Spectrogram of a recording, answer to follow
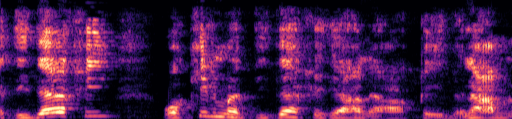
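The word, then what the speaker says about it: διδαχή: الكلمة تنطق باللغة اليونانية ديداخي، وكلمة ديداخي يعني عقيدة.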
